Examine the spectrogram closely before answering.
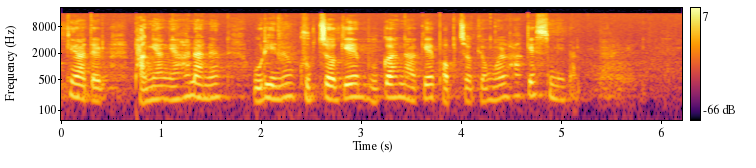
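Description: A middle-aged woman speaks calmly into a microphone in a large hall.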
